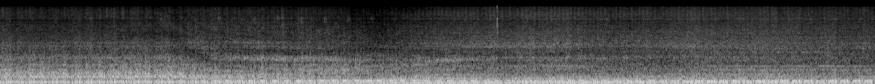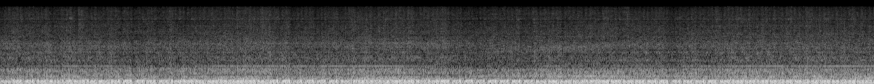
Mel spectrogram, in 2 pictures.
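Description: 1999 Pontiac Trans Am WS6's LS1 V8, fitted with a Comp Cams 224/224 camshaft on a 114 lobe separation angle, idling steadily through long-tube headers and a 4-inch exhaust. It is heard first at the exhaust tip, then from inside the cabin.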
